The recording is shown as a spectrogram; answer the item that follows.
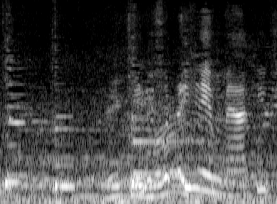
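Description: Mandolin and acoustic guitar picked loosely between tunes, with people's voices talking over the plucked notes.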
